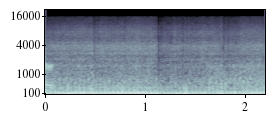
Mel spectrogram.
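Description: Ducati 1299 Panigale's L-twin engine running steadily at cruising speed, mixed with wind noise on the microphone.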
